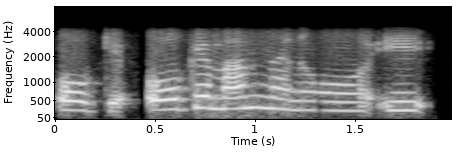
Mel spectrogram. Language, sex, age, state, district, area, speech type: Telugu, female, 30-45, Andhra Pradesh, N T Rama Rao, urban, conversation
